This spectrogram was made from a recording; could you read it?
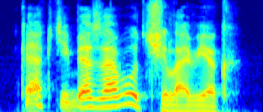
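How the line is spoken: Creaky old woman's voice. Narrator (Russian): старуха проскрипела

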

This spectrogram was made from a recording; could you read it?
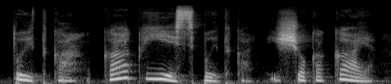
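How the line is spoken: Groan. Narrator (Russian): простонала я

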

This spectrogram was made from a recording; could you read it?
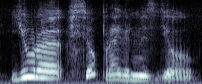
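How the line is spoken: Calm. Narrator (Russian): спокойно сказал

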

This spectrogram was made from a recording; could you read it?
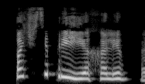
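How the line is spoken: Cheerful. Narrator (Russian): радостно сообщила Стэйси

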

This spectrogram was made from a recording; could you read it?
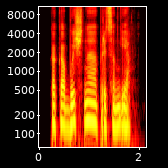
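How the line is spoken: Gentle interjection. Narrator (Russian): мягко вставил Александр

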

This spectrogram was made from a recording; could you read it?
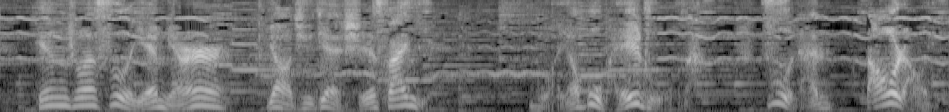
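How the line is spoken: Laughing. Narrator (Chinese): 李卫笑了

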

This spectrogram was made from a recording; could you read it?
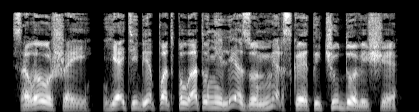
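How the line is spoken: Growling. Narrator (Russian): рыкнула Селен

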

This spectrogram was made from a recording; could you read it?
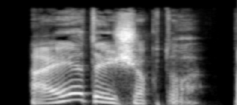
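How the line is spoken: Muttered. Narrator (Russian): пробормотал я

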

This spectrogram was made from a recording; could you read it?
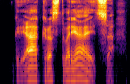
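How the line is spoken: Grandiose goblin whisper. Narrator (Russian): пафосно прошептал гоблин

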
